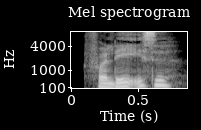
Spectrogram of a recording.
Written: forlæst

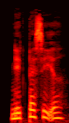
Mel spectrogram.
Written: netbaseret

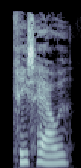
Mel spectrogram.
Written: krigshærget

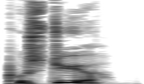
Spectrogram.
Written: postyr

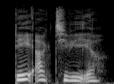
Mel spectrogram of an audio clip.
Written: deaktivere

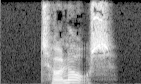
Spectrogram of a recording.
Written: tolvårs

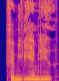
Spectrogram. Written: familiehemmelighed

